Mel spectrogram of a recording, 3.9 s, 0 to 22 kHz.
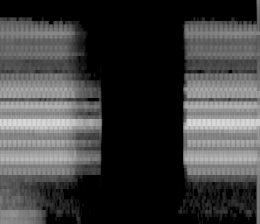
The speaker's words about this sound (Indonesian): Hingga 5 menit kemudian, telepon kembali berbunyi.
